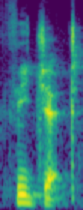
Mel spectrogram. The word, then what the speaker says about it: fidget: j in english it fidget good fidget so i say stop fidgeting right your mother tells you ah stop fidgeting stop fidgeting okay careful with that pronunciation the dg sounds like a j very good the second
